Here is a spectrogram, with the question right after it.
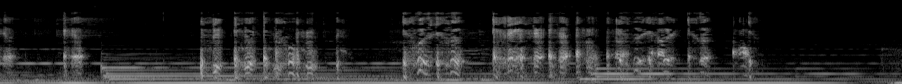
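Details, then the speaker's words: Premature twin infants (born at 8 months) with severe whooping cough (pertussis), filmed by their mother for doctors: runs of rapid, strained paroxysmal coughs with barely any breath between, child not breathing during the fit; background music. "Вот это так называемый кашель, когда ребёнок закатывается. В этот момент он не дышит."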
